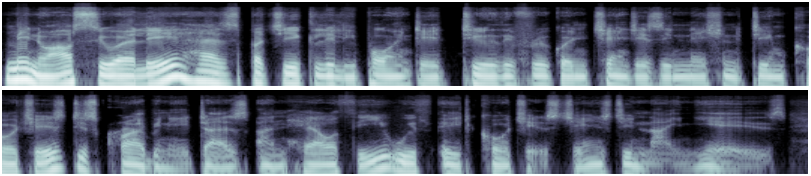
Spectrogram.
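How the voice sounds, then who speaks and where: Zambian guy reading the radio news, lowish soft-edged voice, dry studio sound. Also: a little slow, hardly any pauses, no echo. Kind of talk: scripted news bulletin reading.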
